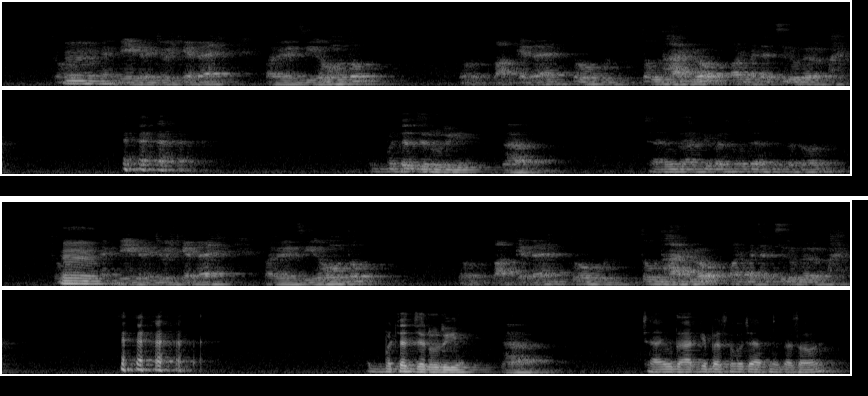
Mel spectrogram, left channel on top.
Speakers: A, on the right (about 25°); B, on the right (about 85°).
A: तो
B: हम्म
A: एमबीए ग्रेजुएट कहता है और अगर जीरो हो तो तो बाप कहता है तो उ, तो उधार लो और बचत शुरू करो
B: <laughs> बचत जरूरी है
A: हाँ
B: चाहे उधार के पैसा हो चाहे अपने पैसा हो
